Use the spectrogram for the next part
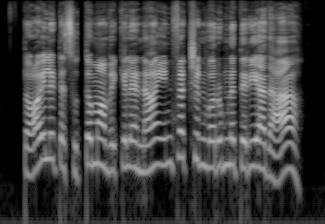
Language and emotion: Tamil, angry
